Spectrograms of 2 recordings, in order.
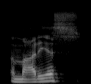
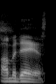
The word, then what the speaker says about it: Amadeus: Uh, Miles Foreman, I would say he's most known for this movie, but uh, my pronounces wrong. Amadius. Amadeas. Amadeus.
